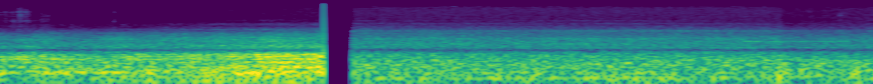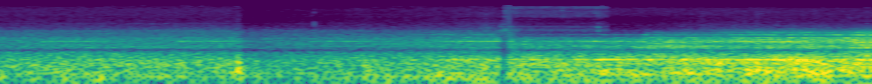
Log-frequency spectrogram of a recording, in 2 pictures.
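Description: Jet airliner engines: a steady roar from a climbing jet that breaks off suddenly about two and a half seconds in, then a twin-engine airliner on its takeoff roll at full thrust, growing louder toward the end with a whine coming in over the roar.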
